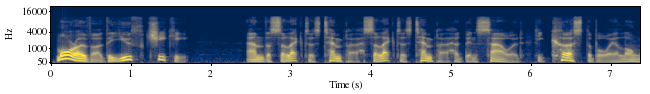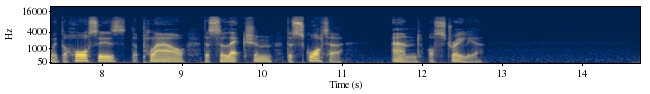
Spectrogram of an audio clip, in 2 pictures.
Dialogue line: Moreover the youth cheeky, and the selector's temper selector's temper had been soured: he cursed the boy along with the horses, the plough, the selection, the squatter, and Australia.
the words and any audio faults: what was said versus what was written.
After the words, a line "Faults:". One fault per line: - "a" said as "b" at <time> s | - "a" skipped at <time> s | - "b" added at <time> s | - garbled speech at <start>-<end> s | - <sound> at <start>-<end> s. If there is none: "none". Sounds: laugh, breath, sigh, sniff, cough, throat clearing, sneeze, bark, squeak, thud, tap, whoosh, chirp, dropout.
Moreover the youth cheeky, and the selector's temper selector's temper had been soured: he cursed the boy along with the horses, the plough, the selection, the squatter, and Australia.
Faults:
none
